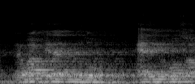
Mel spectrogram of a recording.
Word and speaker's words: nawaqid: Or in English, nawaqid. N-A-W, nawaqid. N-A-W, just spell it. So, nawaqid, right? But in Arabic, nawaqid. Nawaqid, with a ta at the end of the dal.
